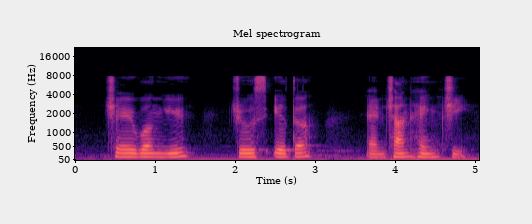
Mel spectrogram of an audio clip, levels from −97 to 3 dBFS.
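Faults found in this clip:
Nothing stood out on listening to this speech clip.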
